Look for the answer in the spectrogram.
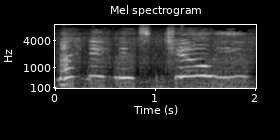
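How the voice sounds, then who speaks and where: A man voicing a tiny, whiny, easily offended little man in an improvised comedy podcast, with a small, thin, squeaky voice. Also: level tone, very slow, fairly bright tone, lo-fi sound, slight background noise, full character voice. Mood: touchy. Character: tiny two-inch-tall touchy little man named Joey.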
